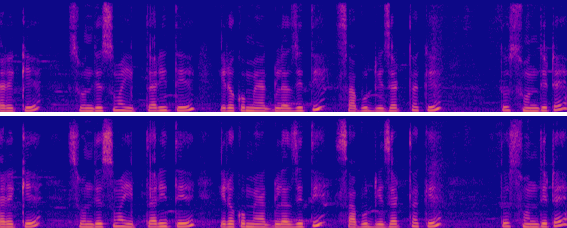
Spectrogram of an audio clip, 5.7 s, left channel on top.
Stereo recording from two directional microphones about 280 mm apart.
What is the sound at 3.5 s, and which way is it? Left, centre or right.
Speech, centre.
